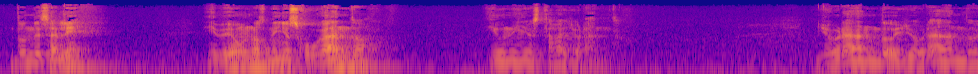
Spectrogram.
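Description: A man with a lowish voice tells a story to an audience of mothers, repeating words for emphasis and voicing the characters. The storytelling talk is recorded in an echoey room with faint ambience and a little hiss or hum.

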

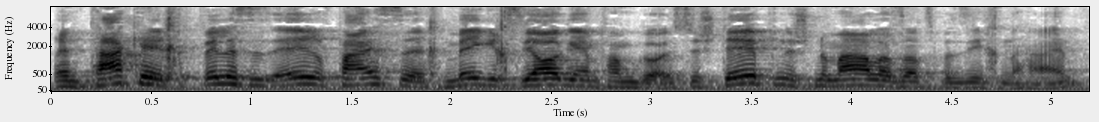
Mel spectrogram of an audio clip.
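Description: A man's voice: a little high, brisk, a bit bright, a little hiss or hum. A man giving a religious law lesson in a sing-song, swooping teaching cadence.

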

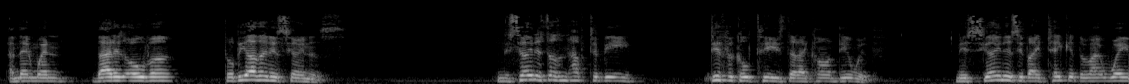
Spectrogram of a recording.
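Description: Guy rabbi giving an informal sermon, kinda high voice, stops and restarts, stresses words hard. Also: mellow. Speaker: rabbi giving a religious talk. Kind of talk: informal sermon, inspirational religious lesson.

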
